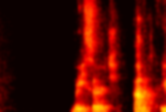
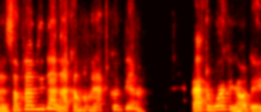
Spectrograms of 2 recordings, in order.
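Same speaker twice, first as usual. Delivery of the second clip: higher, mock-whiny wife complaining; playing the fed-up wife, pitched up; wife's complaining voice; 8 semitones higher, faster than usual.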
